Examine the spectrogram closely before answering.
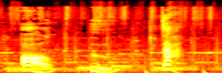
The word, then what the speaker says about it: Olaudah: In Nigeria, where he came from, they pronounce his name Olaudah.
